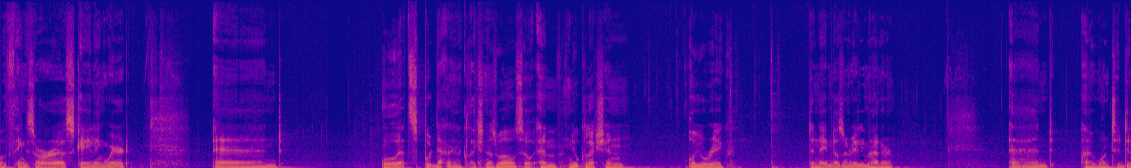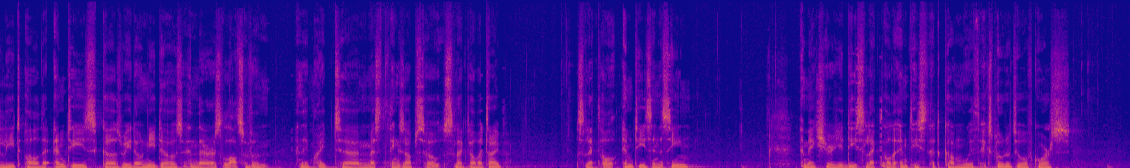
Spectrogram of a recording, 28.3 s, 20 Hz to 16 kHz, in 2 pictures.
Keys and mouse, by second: 0.9-1.7 shift+drag, 2.1 click, 5.0 m, 17.1-21.3 drag, 25.2 ctrl+click, 26.0 ctrl+click, 26.7 ctrl+click.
